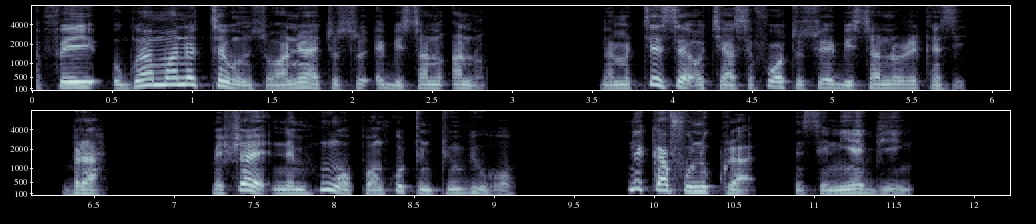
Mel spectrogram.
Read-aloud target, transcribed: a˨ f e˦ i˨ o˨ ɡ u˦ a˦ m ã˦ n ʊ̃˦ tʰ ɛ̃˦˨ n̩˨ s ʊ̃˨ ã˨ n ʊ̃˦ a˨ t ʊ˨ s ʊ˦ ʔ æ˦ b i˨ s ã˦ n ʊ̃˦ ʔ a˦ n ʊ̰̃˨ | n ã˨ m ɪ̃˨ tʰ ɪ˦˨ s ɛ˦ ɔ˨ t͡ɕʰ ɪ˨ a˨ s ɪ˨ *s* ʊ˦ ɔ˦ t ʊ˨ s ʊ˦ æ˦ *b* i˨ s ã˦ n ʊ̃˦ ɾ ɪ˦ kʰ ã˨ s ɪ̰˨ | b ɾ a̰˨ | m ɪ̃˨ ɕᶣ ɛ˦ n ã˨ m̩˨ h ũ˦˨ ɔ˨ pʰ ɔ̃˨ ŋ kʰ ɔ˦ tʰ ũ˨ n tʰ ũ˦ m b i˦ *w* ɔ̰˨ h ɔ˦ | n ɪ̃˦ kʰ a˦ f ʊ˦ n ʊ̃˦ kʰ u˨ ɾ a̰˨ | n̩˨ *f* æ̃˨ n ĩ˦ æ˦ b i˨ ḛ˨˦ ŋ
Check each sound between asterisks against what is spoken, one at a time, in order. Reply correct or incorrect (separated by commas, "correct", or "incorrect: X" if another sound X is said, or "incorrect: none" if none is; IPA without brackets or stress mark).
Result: incorrect: f, correct, correct, incorrect: s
